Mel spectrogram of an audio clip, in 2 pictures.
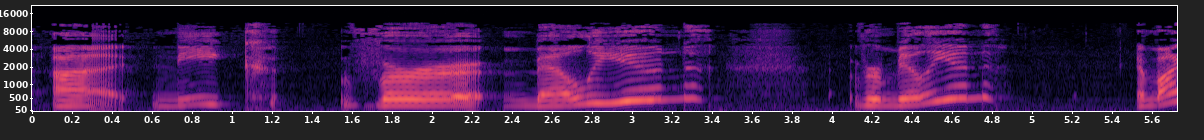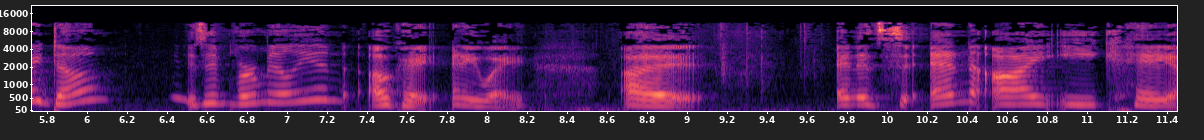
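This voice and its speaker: Higher-pitched woman with a congested, pinched-nose voice. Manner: chatty, joking, self-deprecating. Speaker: podcast host. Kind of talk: casual solo podcast chat.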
